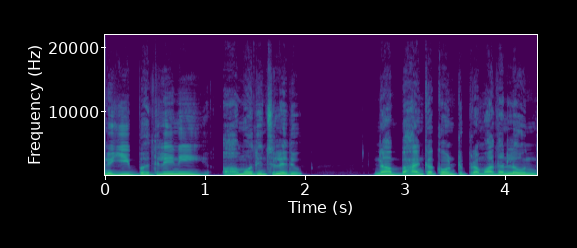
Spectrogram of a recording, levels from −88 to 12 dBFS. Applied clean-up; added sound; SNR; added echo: none; none; none; none.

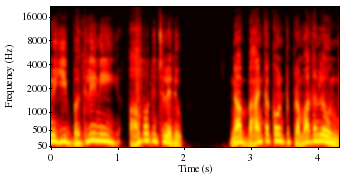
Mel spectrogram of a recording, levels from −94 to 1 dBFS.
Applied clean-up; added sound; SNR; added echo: neural mask model DeepFilterNet 3.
